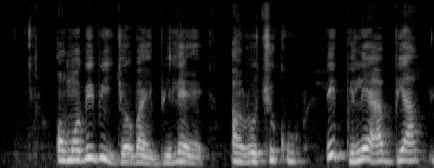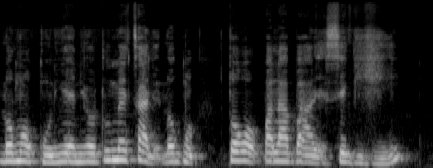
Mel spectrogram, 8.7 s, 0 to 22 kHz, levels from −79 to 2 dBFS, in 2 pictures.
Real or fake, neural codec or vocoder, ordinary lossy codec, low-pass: fake; vocoder, 44.1 kHz, 128 mel bands, Pupu-Vocoder; none; 19.8 kHz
